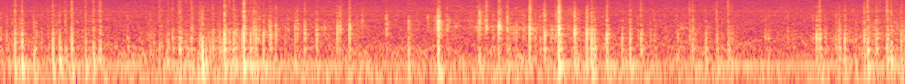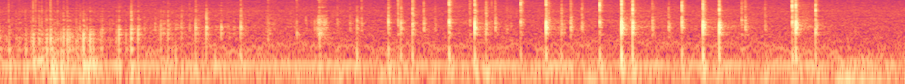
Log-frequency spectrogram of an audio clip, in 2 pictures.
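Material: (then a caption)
Plastic. Long white acrylic nails tap and trace along the label and brown plastic cap of a large Kirkland honey bottle, made of clear plastic and full of honey. Soft crinkly scratching and rustling mix with sharp, bright clicks that grow louder and more frequent toward the end, over a faint steady low hum.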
